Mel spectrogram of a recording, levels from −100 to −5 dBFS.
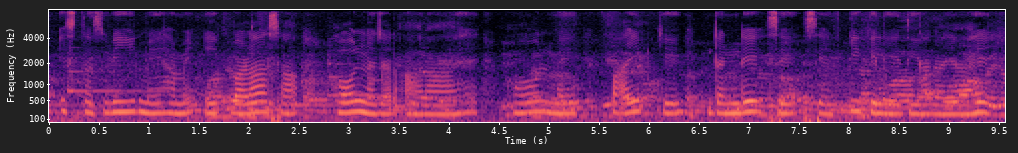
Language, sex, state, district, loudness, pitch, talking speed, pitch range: Hindi, female, Jharkhand, Jamtara, -36 LUFS, 220 Hz, 150 wpm, 195-235 Hz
